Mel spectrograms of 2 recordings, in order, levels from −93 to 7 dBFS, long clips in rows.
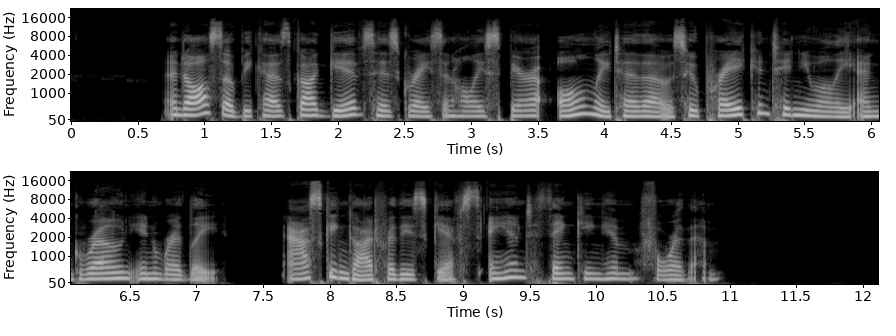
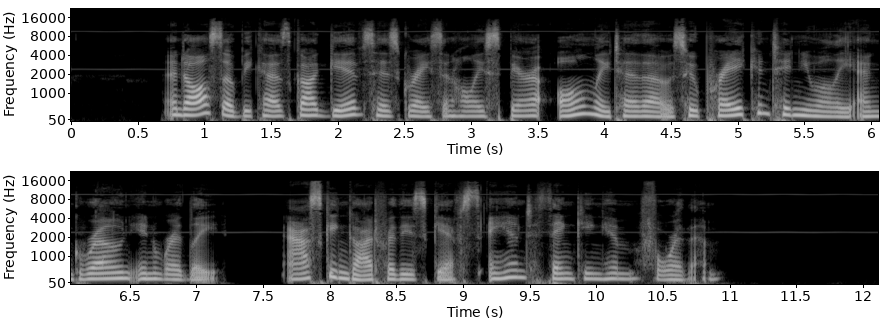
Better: first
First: none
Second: high-pitched whine; faint; throughout; 9.5 kHz, 35 dB below the speech

